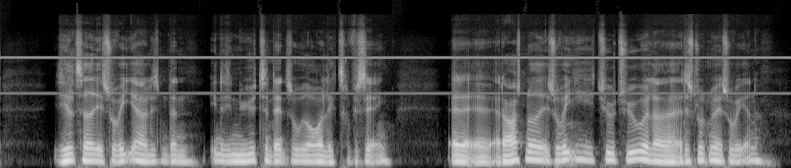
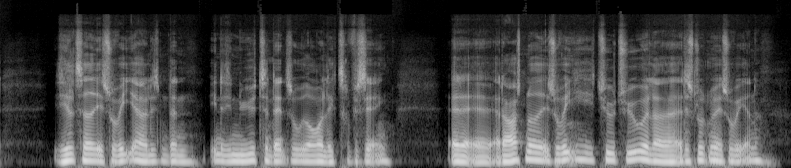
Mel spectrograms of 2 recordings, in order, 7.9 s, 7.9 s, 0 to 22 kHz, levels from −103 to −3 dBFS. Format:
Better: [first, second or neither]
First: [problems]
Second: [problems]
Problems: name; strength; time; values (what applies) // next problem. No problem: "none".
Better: second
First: high-pitched whine; noticeable; throughout; 6 kHz, 15 dB below the speech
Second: none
